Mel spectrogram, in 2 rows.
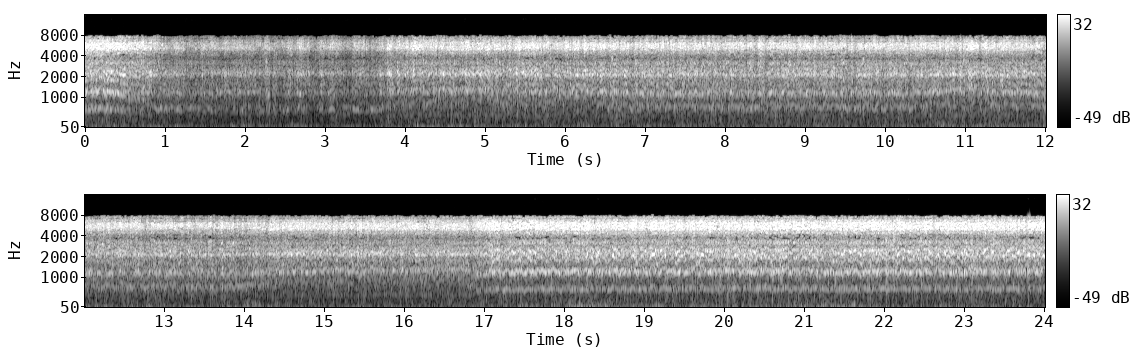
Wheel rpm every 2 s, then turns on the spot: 110, 70, 110, 120, 110, 120, 110, 110, 130, 160, 170, 170.
none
